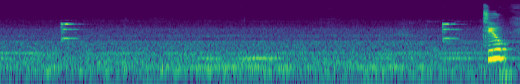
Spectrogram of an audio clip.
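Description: An elevator chime dings.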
